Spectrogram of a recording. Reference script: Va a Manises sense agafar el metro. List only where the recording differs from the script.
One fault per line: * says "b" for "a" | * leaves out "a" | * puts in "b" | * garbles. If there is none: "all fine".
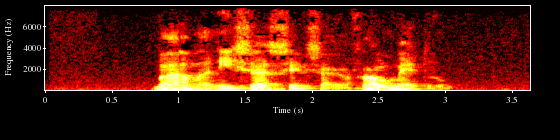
all fine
